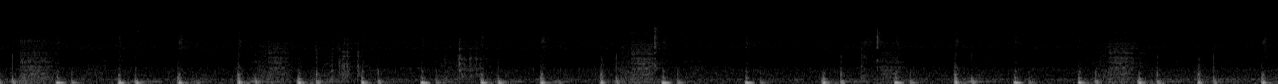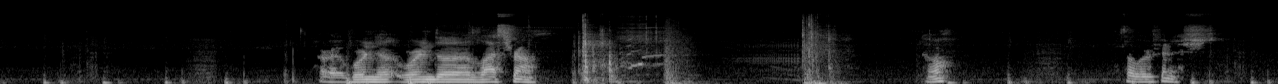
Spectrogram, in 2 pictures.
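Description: Footsteps tap steadily on a wooden floor in an echoing hallway.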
